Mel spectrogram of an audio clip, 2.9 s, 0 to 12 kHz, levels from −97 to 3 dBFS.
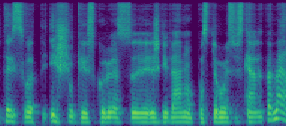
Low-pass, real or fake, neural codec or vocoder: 10.8 kHz; fake; codec, 32 kHz, 1.9 kbps, SNAC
